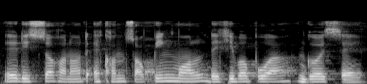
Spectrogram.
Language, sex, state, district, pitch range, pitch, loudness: Assamese, male, Assam, Sonitpur, 125-140 Hz, 130 Hz, -14 LUFS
